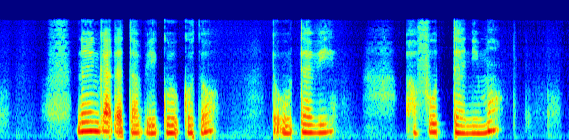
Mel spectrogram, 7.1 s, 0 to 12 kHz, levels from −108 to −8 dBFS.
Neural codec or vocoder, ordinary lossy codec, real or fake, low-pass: codec, 16 kHz, 0.4 kbps, LongCat-Audio-Codec; MP3, 96 kbps; fake; 7.2 kHz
